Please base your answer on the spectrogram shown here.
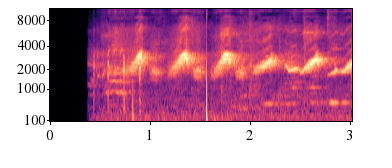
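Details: Hwamei song after a brief silence: a flowing series of warbled, rising-and-falling whistled phrases, each lasting about half a second, delivered continuously and growing louder toward the end.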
